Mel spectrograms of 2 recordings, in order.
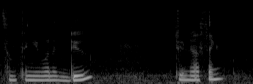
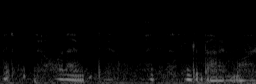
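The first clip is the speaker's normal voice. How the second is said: soft whisper; 18 dB quieter than usual. Acted. Lying close to a partner, drifting off, in a soft whisper.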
